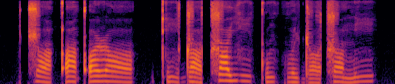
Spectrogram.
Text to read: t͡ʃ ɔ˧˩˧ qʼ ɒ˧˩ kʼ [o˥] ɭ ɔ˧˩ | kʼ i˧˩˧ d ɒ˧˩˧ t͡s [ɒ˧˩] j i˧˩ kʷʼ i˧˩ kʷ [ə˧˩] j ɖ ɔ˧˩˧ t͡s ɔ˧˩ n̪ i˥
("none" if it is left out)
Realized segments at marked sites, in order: ɔ˥, ɒ˥, ə˧˩

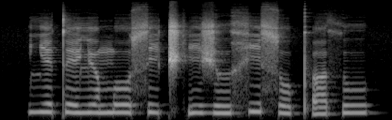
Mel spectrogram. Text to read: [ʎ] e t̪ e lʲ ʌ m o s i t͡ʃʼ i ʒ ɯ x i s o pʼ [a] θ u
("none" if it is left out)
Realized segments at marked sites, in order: ʎ, ʌ

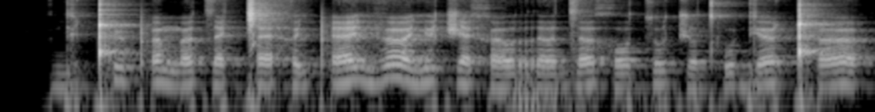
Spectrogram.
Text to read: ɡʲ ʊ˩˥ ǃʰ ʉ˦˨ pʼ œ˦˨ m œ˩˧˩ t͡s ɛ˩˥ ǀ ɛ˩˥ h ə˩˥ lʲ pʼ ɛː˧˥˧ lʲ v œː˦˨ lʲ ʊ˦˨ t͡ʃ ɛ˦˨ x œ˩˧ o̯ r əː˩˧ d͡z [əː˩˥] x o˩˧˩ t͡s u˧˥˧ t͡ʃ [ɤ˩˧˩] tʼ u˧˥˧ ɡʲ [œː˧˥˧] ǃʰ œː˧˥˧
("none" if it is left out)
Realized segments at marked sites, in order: əː˧˥˧, o˩˧˩, œː˧˥˧

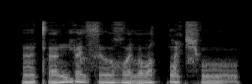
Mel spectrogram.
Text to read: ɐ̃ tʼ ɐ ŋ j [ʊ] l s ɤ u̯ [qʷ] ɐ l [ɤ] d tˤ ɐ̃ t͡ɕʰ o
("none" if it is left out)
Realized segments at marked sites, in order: ə, ʁʷ, ɔ

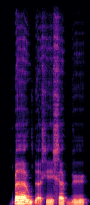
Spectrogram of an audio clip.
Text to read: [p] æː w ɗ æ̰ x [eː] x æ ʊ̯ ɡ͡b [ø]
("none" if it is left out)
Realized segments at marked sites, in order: k͡p, eː, ø

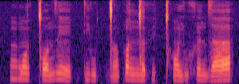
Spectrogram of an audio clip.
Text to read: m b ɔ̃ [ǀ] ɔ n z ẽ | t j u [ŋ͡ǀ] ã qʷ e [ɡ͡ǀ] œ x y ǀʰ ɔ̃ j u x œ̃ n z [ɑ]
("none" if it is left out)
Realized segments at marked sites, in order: ǀ, ɡ͡ǀ, ŋ͡ǀ, a

